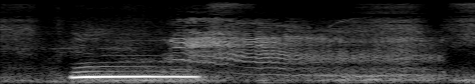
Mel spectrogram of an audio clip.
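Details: Pet cat playing in front of its home gives one steady, drawn-out meow of about a second, level in pitch, followed by a woman speaking Vietnamese.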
